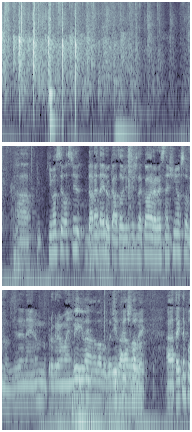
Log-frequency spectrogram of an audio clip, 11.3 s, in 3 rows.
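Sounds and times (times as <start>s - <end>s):
crowd applause: 0.0s - 3.4s
crisp hand claps: 0.0s - 3.5s
speech: 4.5s - 11.2s.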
